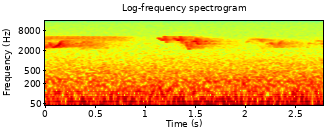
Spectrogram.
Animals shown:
Pine Warbler (Setophaga pinus), Red-eyed Vireo (Vireo olivaceus)

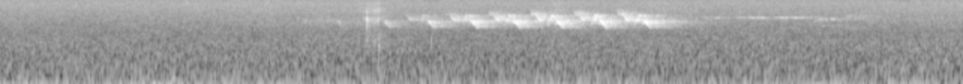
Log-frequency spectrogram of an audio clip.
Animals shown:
Ovenbird (Seiurus aurocapilla), Black-throated Green Warbler (Setophaga virens)

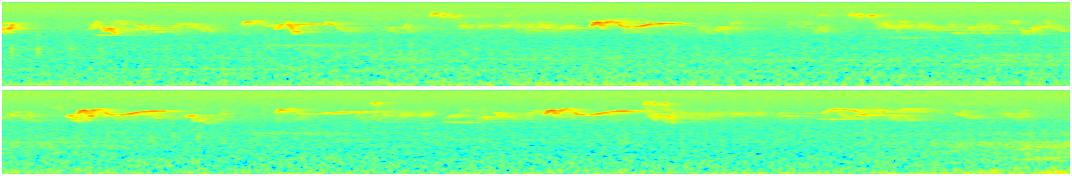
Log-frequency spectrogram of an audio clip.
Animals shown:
Black-capped Chickadee (Poecile atricapillus), Hermit Thrush (Catharus guttatus), Red-eyed Vireo (Vireo olivaceus), Eastern Wood-Pewee (Contopus virens)

